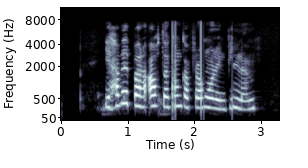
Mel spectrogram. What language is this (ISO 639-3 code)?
isl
